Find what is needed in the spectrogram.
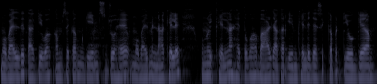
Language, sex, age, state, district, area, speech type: Hindi, male, 30-45, Madhya Pradesh, Betul, rural, spontaneous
